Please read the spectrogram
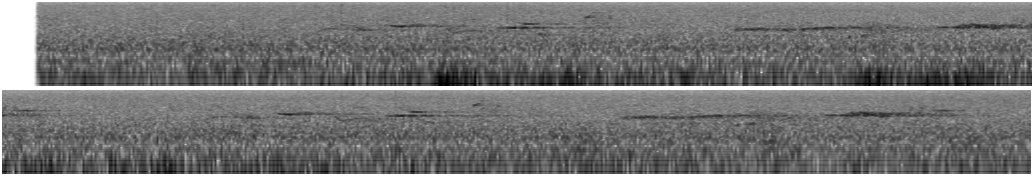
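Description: Outdoor ambience: a steady hiss of wind or rustling with a small bird singing a short high phrase, repeated about four times at intervals of two to three seconds.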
